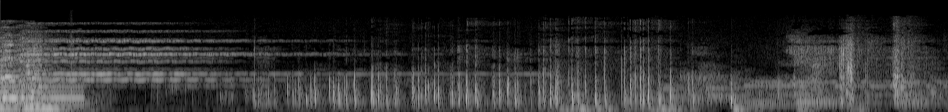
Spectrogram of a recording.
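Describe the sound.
Horses' hooves clip-clop as riders set off on horseback. A long, steady run of many hoofbeats follows a sustained musical tone at the start.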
